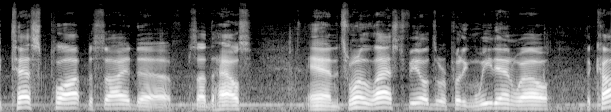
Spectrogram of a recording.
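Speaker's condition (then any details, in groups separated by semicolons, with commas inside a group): No condition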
